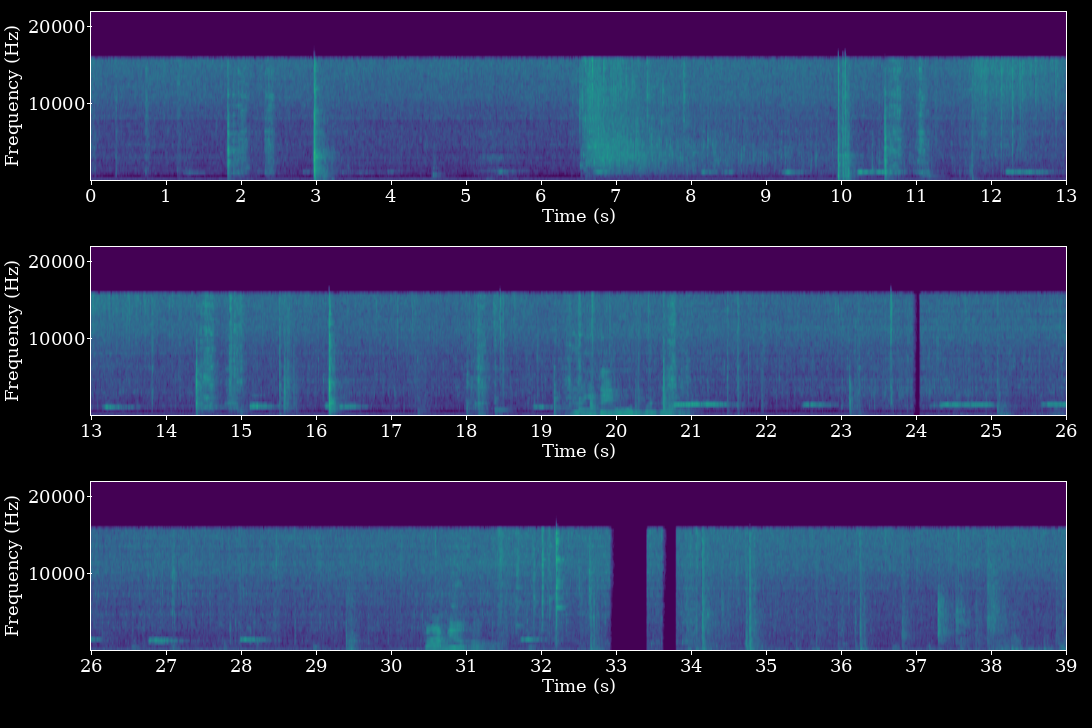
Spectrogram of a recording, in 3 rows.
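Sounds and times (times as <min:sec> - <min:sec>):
pancakes sizzling in skillet: 0:00.0 - 0:05.2, 0:06.4 - 0:32.6
spatula and fork clinking pan: 0:01.8 - 0:03.3, 0:10.0 - 0:11.4, 0:14.4 - 0:15.6.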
